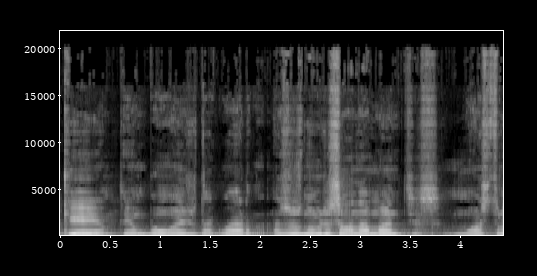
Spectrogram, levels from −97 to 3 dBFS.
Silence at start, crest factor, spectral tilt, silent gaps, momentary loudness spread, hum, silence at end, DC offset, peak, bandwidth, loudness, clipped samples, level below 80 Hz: 0 s; 16 dB; -6 dB/octave; none; 10 LU; none; 0 s; under 0.1%; -8 dBFS; over 20 kHz; -25 LUFS; under 0.1%; -44 dBFS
